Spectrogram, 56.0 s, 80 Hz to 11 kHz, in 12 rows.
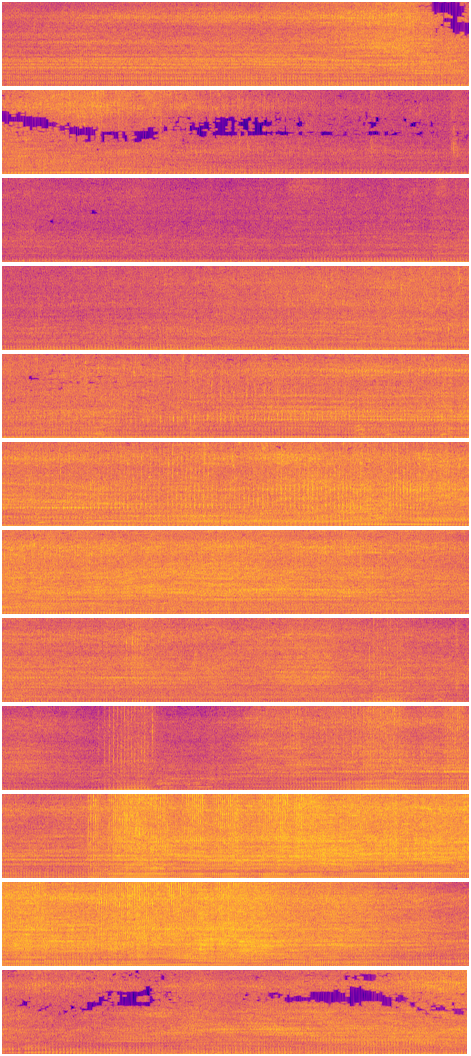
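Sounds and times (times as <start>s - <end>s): dirt bike engine revving: 16.4s - 37.0s, 39.8s - 56.0s.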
